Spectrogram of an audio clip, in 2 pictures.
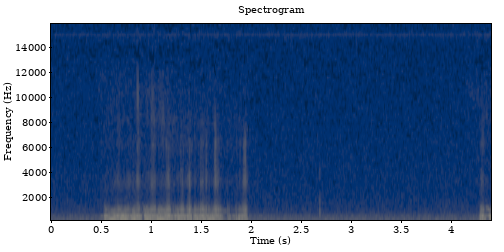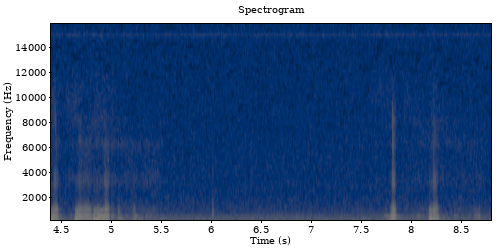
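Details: Sleeping house cat snores in uneven rasping bursts, a long fluttering breath followed by shorter choppy ones, then a couple of faint clicks, in an otherwise quiet room.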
